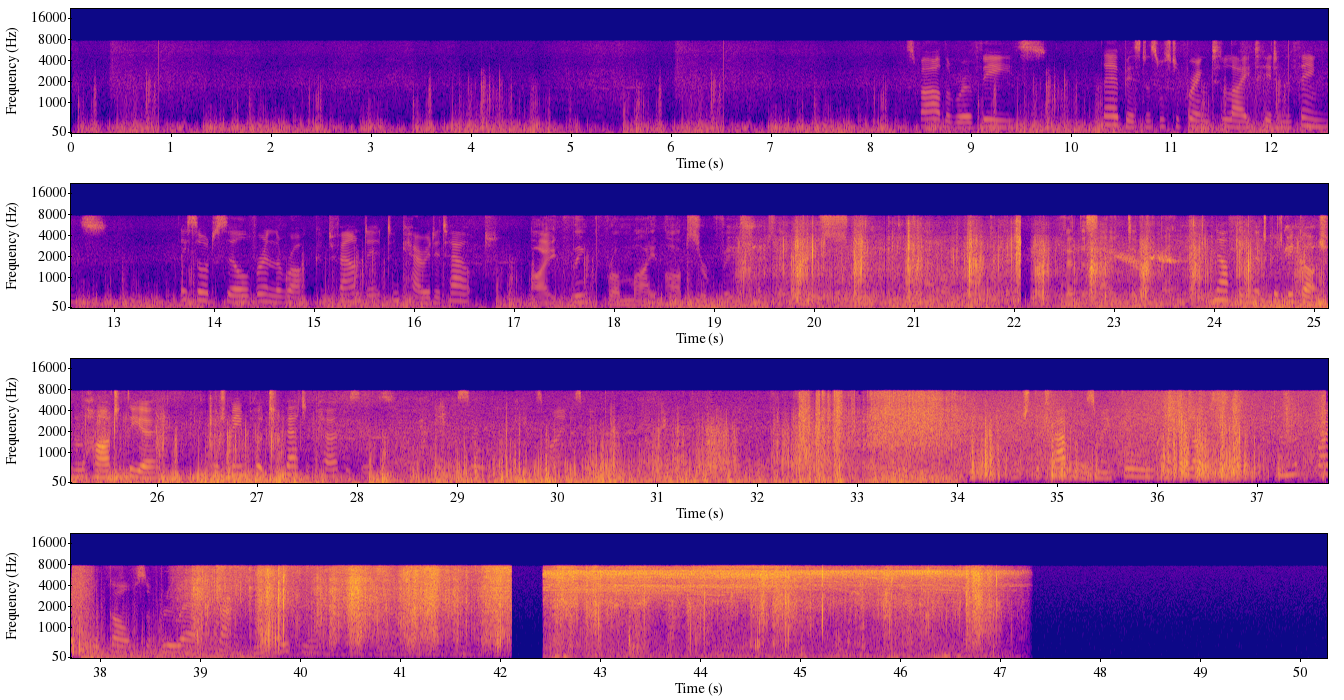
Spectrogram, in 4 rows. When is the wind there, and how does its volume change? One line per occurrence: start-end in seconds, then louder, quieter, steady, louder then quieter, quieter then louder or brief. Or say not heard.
0.0-39.7 louder.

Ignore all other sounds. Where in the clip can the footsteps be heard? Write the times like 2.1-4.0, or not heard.
19.2-27.6, 38.8-47.2.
